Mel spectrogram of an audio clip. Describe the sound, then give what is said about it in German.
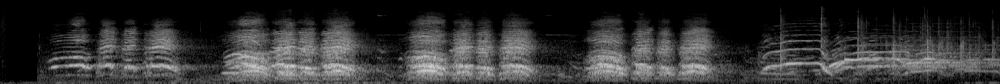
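Crowd of secondary-school students chanting in loud rhythmic bursts while demonstrating outside the education department against a change to a subject at their Gymnasium am Münsterplatz; the shouted chant rises and breaks off several times, with many voices together. “Das hört man an den Tönen von einer Demonstration.”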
